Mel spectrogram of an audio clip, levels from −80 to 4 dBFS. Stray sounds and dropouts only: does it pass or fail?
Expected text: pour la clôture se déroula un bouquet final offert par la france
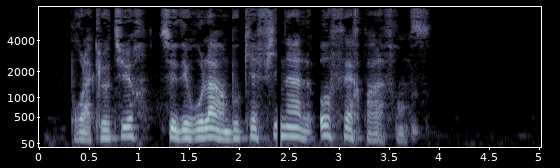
fail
